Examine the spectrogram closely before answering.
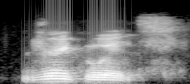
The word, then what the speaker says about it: Drinkwitz: Missouri coach, Drinkwitz, Drinkwitz.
